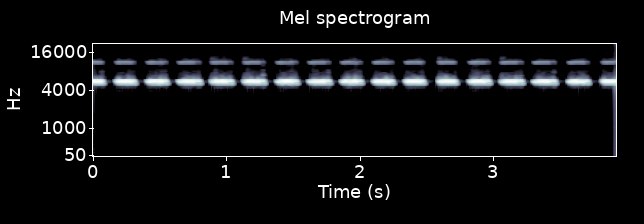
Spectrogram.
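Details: High-pitched cricket chirps from two crickets, evenly spaced at roughly four per second, each pulse a brief scraping trill with a thin upper overtone; nothing else audible.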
